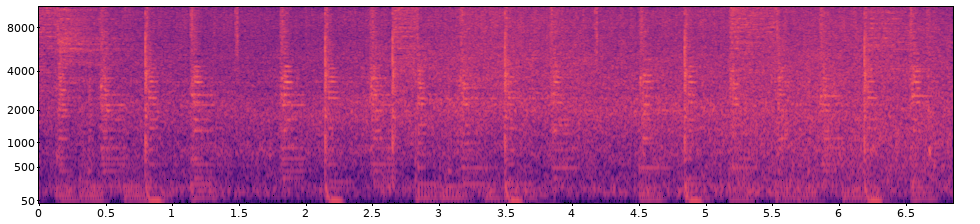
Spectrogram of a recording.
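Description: Ocean surf at a yacht club on the Balboa waterfront, a steady wash of breaking waves with repeated sharp splashes and thumps rising over the rushing water, fairly close and fairly loud.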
